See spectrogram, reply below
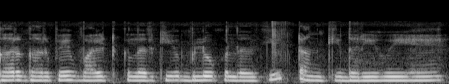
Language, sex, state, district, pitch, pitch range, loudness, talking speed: Hindi, female, Uttar Pradesh, Shamli, 185 Hz, 180-190 Hz, -15 LUFS, 175 wpm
